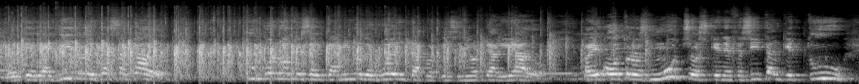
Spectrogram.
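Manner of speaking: loud, driving preacher's call; rally the congregation with full force; predicación a pleno pulmón. Acted. Predica con fuerza. (exhortación de predicador en voz alta)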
